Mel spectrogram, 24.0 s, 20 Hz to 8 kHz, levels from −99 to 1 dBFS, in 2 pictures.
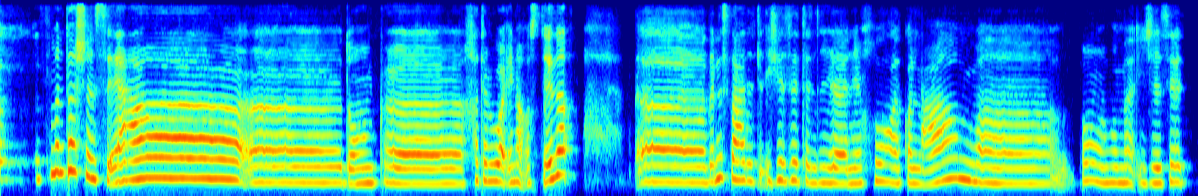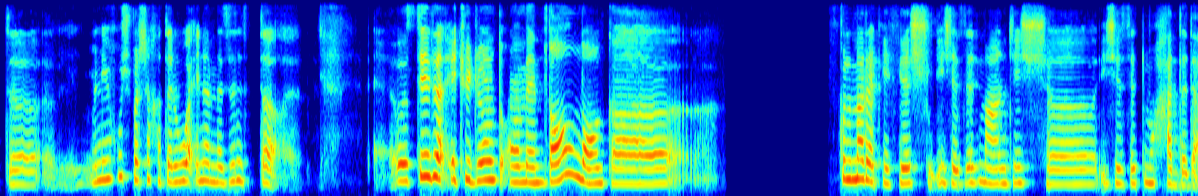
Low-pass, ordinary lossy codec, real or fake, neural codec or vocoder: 7.2 kHz; none; fake; codec, 16 kHz, 2 kbps, FunCodec, trained on Chinese and English, 25 frames a second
